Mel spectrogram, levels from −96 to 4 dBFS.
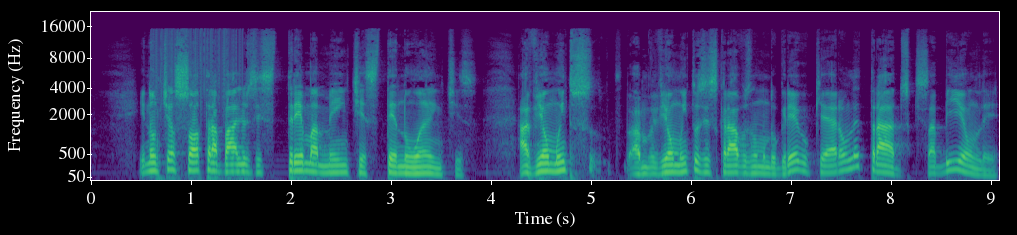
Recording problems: crackling; faint; at 0.5 s; 20 dB below the speech

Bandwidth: 15 kHz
